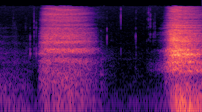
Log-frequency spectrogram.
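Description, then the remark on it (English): Two slow, deliberate calming breaths, a long airy exhale followed after a short pause by another heavier breath, fairly loud, with no talking. “Do your breathing.”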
